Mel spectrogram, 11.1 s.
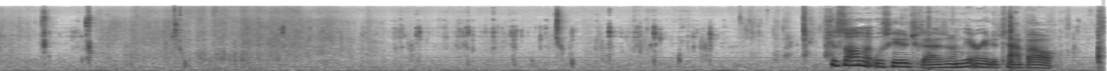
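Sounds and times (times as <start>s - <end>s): soft rustle: 1.0s - 4.0s
chewing and wet mouth clicks: 4.0s - 8.3s.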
